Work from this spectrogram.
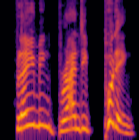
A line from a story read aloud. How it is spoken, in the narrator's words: he shouts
